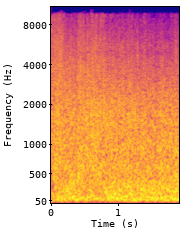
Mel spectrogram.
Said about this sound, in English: Another explosion followed just seconds later, 7 times more powerful, the equivalent of 21 tons of TNT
